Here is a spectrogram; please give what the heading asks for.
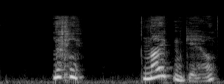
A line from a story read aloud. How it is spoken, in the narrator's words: cried the girl, raising her voice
